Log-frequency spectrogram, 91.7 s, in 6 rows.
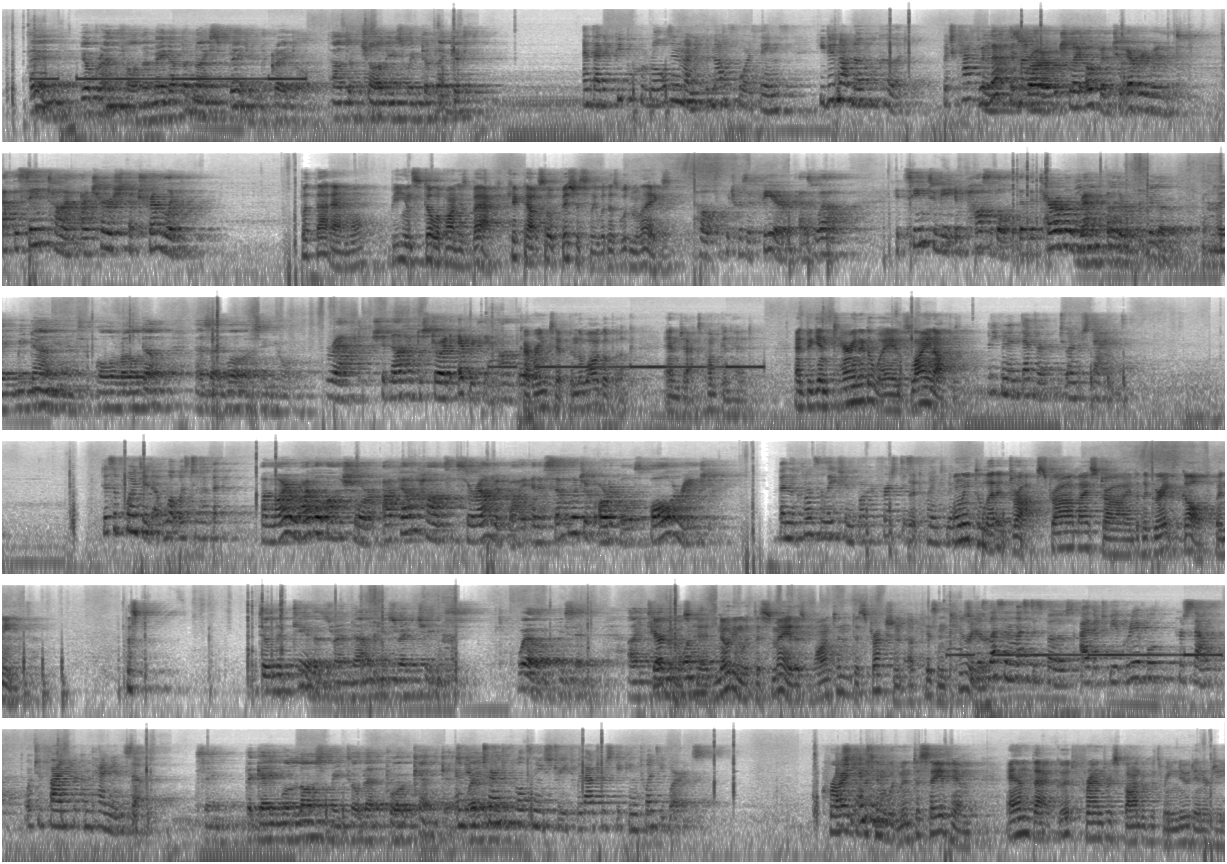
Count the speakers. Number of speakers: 4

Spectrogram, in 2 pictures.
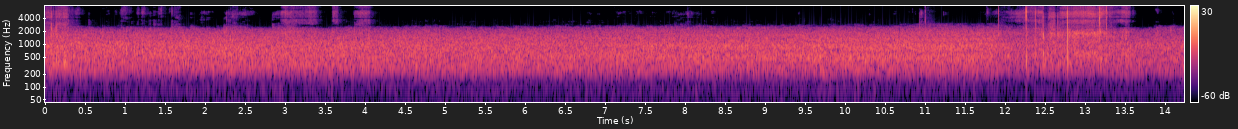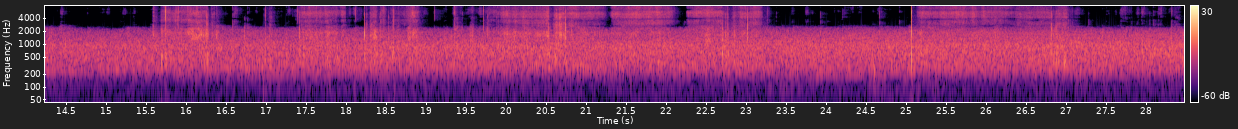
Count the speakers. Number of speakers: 0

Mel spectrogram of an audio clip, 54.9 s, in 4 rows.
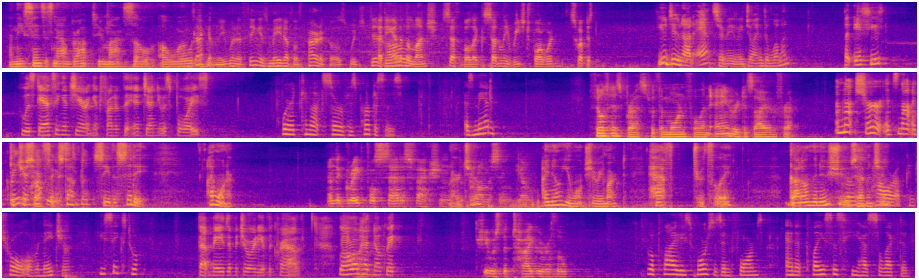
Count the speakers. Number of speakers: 10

